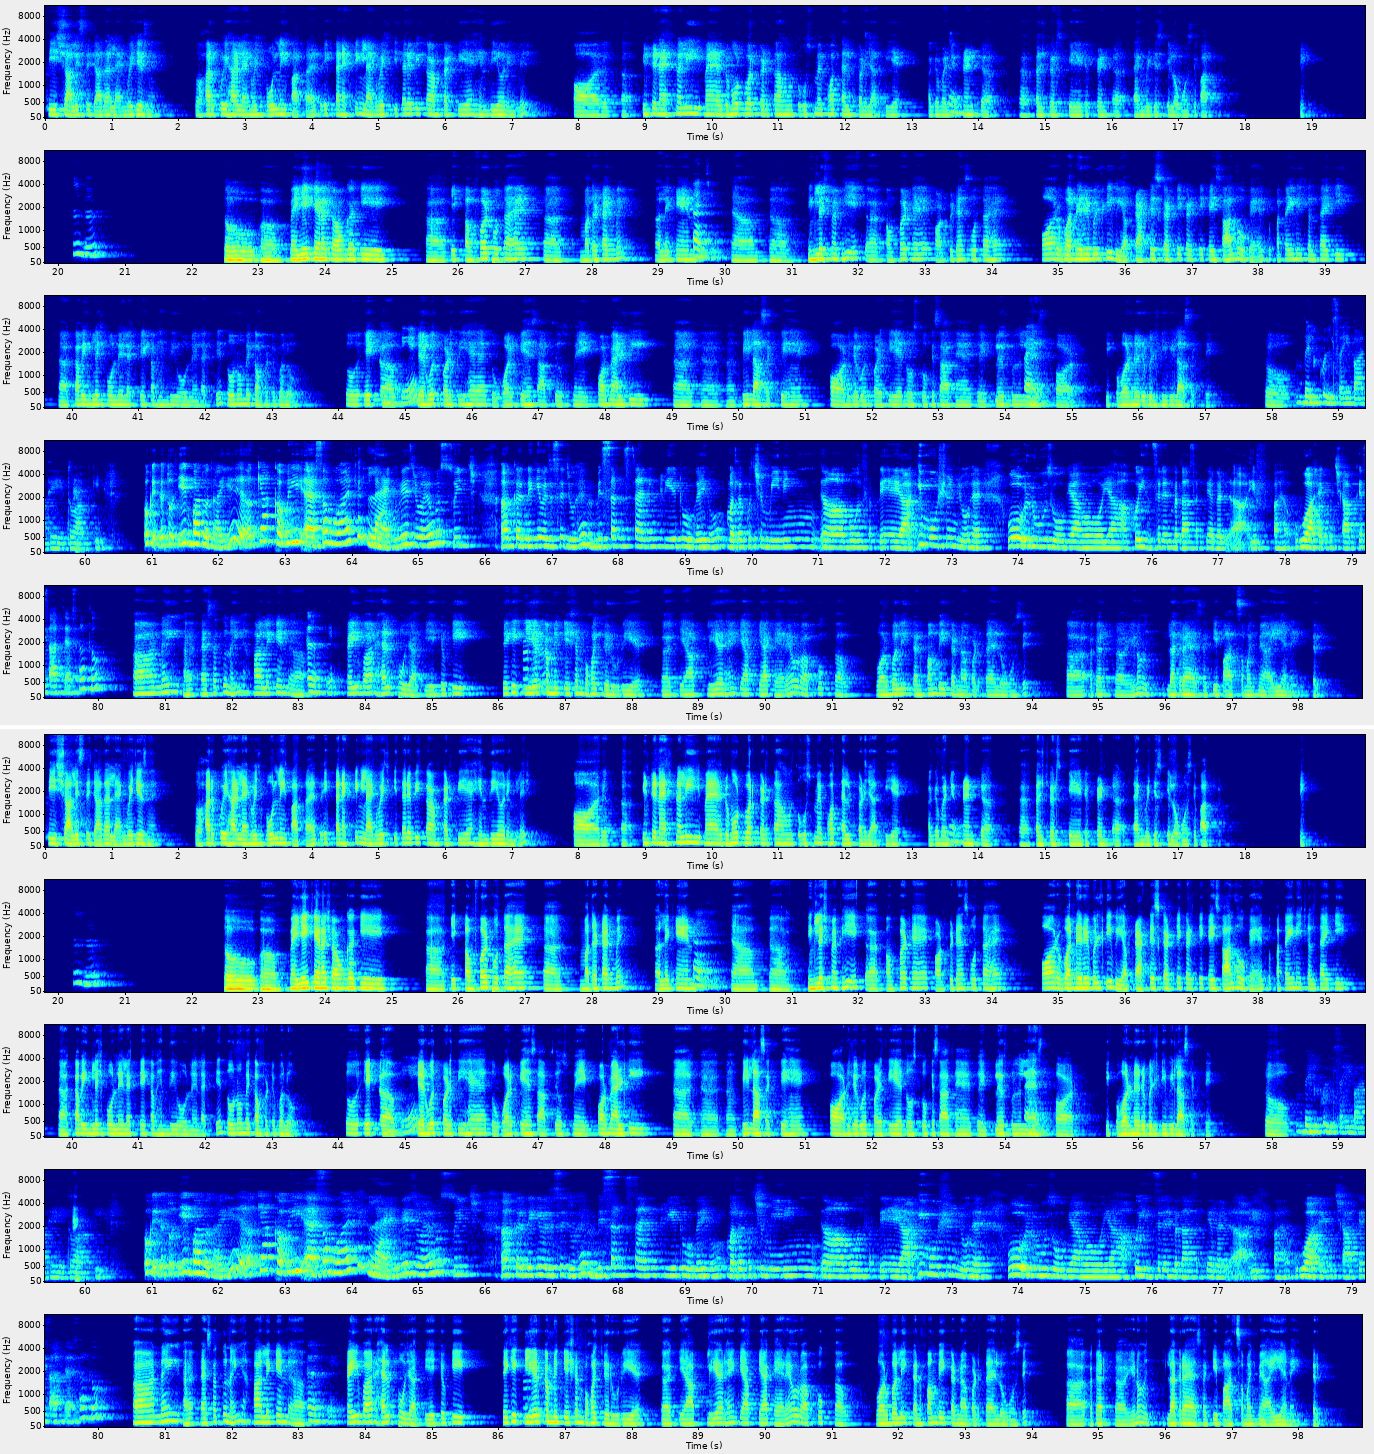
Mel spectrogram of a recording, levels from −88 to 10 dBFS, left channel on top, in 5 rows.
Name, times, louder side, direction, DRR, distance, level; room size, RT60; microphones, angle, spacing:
voice 1, 0.0-1.7 2.3-7.2 7.9-12.8 13.2-14.2 14.6-17.4 18.8-18.9 22.5-24.9 25.5-27.6 27.8-28.5 28.9-29.6 30.1-31.0 31.2-34.2 34.8-38.1 38.4-39.3 39.8-43.4 44.1-44.9 45.2-48.6 49.0-51.0 51.4-55.1 55.7-56.7 57.0-57.1 57.9-58.3 59.8-59.9 80.5-83.1 83.7-85.5 86.1-88.2 88.4-91.3 91.7-93.9 94.5-98.4, right 3 dB, 50° right, 12 dB, 0.6 m, -32 dB
voice 2, 20.2-20.6 29.5-29.9 44.7-45.2 54.3-54.6 58.4-60.2 60.9-80.0 83.1-83.5 86.4-86.8, left 2 dB, 80° left, 4 dB, 1.6 m, -34 dB
10.5 x 8.4 x 4.6 m, 0.81 s
head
